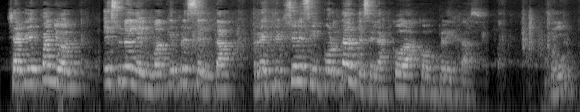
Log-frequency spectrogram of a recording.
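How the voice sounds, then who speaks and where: A university teacher giving a linguistics lecture, dictating from notes, spelling out examples word by word and checking in with short questions to the class. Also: medium pitch. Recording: very echoey classroom, voice from far off.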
